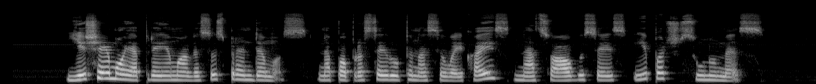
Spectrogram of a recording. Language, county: Lithuanian, Marijampolė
